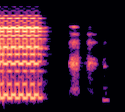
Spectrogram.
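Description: A telephone rings in one loud, steady electronic burst of about half a second in an indoor film scene. It is followed by a few brief, quiet fragments of a voice.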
